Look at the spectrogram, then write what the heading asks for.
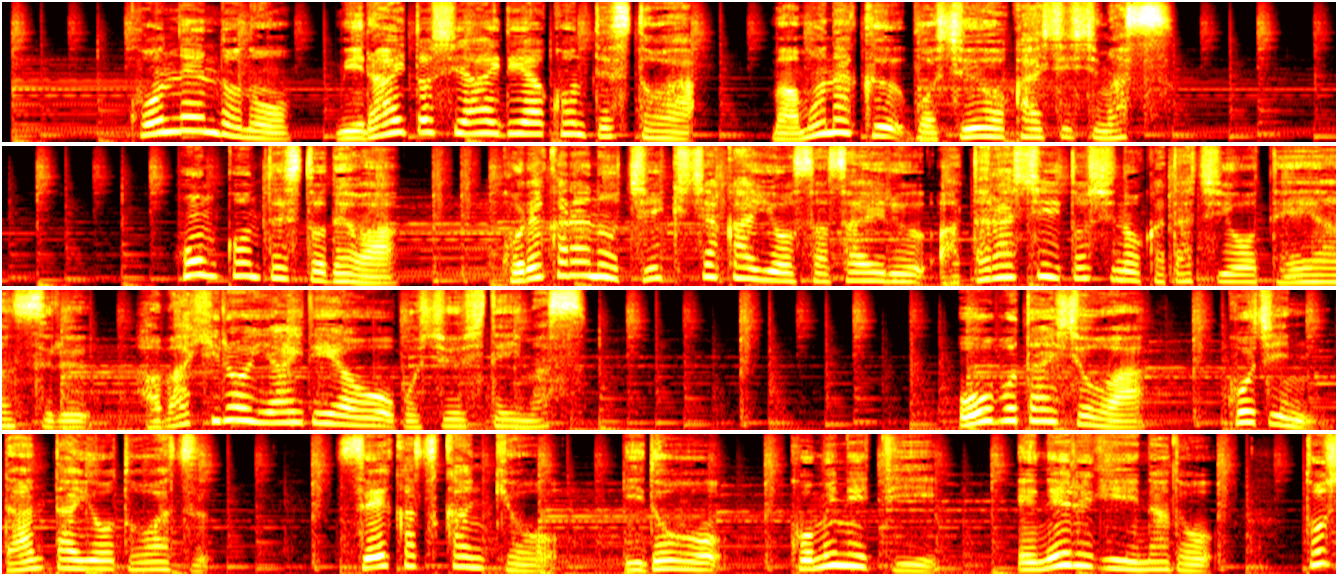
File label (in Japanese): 告知; 未来都市アイディア; VOICE SAMPLE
